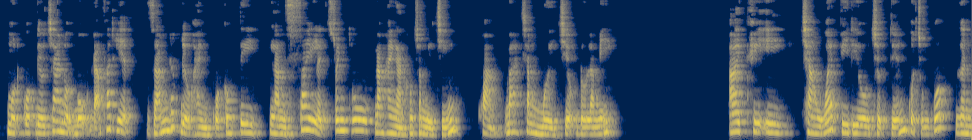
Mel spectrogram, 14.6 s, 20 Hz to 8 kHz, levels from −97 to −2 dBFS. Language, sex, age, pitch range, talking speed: English, female, 50-69, 155-220 Hz, 160 wpm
